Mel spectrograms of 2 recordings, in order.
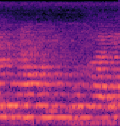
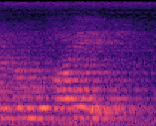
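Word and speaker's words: إمام البخاري: Nanti bacanya jangan Imam Bukhari ya, Imam Bukhari.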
